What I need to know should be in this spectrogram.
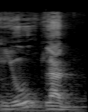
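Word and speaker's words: يولد: তো ব্যাপারটা হচ্ছে লাম ইয়ালিদ ওয়ালাম ইউলাদ, হ্যাঁ লাদ ওয়ালাম ইউলাদ না, অনেকে আমরা পড়ি লাম ইয়ালিদ ওয়ালাম ইউলাদ, ব্যাপারটা এমন না।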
